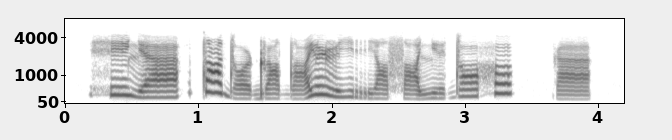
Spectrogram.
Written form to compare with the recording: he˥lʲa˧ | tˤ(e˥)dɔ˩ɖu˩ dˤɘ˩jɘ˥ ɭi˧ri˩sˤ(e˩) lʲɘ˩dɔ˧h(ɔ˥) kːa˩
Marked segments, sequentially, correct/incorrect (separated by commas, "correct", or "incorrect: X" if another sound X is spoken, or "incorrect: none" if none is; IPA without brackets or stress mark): correct, incorrect: ɘ˩, correct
